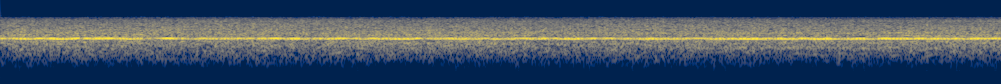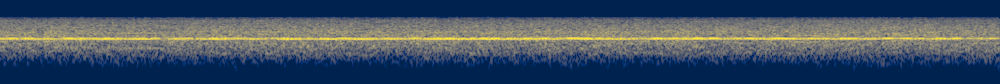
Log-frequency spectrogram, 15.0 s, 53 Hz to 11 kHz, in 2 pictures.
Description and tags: radio noise 3
Noise recorded in 80-meter band.
radio, icom, ic-r20, noise, 80m-band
